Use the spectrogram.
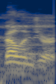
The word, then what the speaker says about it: Bellinger: Is it Bellinger? Bellinger, that's right.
